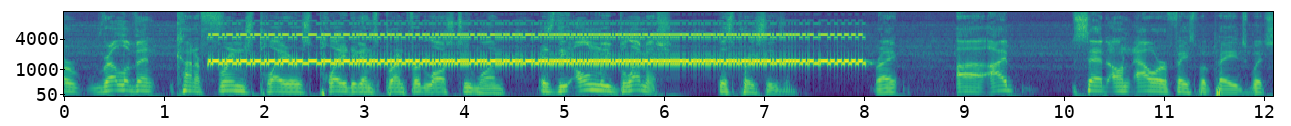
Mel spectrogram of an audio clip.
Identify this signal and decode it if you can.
NAVTEX (SITOR-B), 100 baud, 170 Hz shift, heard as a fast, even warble, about 1500 Hz centre, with speech in English. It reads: ZCZC ZB49 FIRING EXERCISE 25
